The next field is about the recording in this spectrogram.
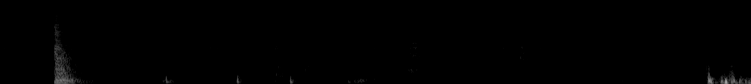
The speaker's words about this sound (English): Sorry, I have to let the cat out the door. He's really complaining. Give me a second.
